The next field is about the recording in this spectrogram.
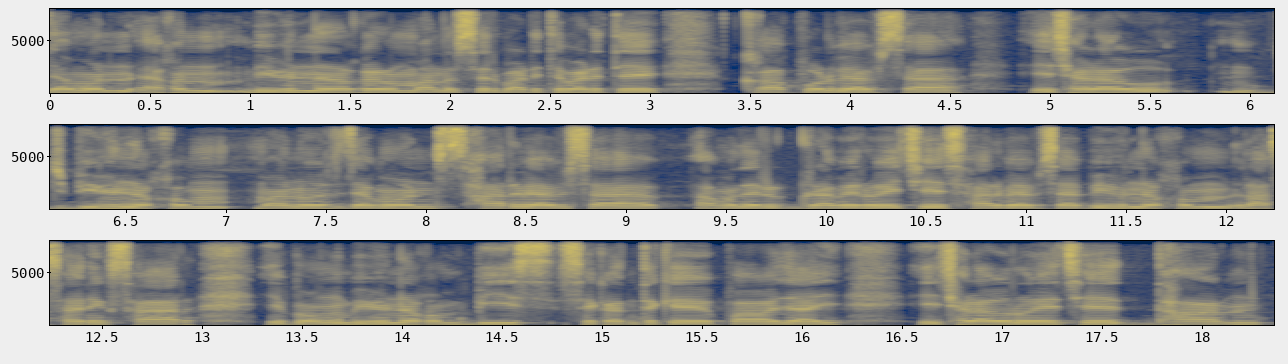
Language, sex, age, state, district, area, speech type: Bengali, male, 30-45, West Bengal, Jalpaiguri, rural, spontaneous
